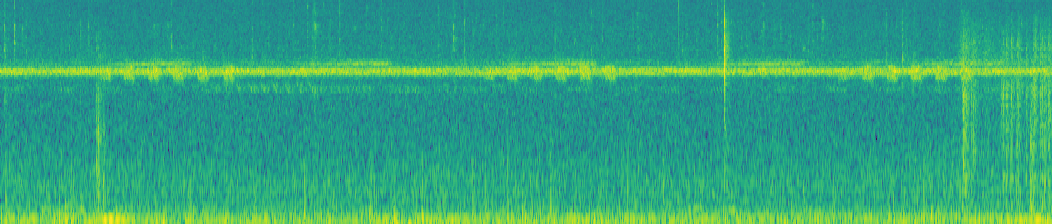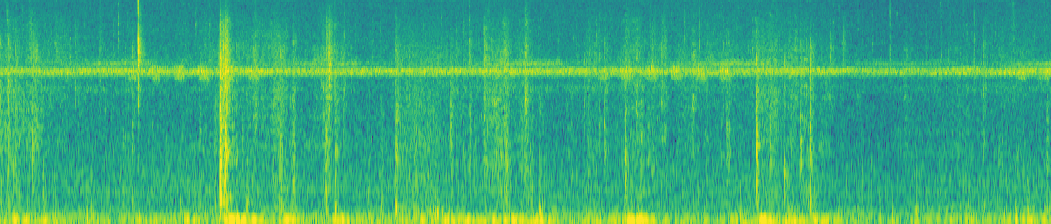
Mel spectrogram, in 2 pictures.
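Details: Autumn insects sing during a garden bonfire: a continuous high ringing tone overlaid by short pulsed chirp bursts repeating every second or two, with sharp crackles of burning wood and a low hum of far-off cars.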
